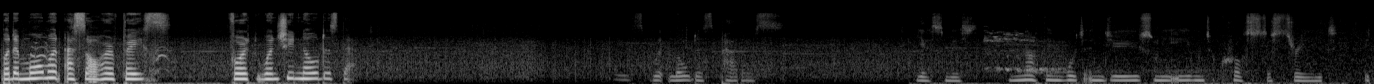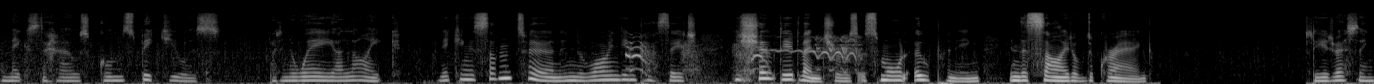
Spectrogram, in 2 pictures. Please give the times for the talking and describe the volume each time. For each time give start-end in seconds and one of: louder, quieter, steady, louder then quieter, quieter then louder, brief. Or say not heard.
0.0-1.7 brief
2.3-3.5 brief
6.2-7.8 brief
9.1-25.3 louder
26.8-27.4 brief.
